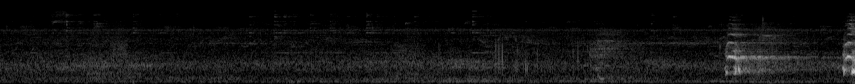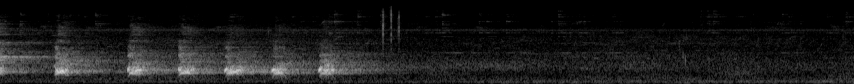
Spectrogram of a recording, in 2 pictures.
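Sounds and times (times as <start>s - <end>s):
hound barking: 7.3s - 7.8s, 8.4s - 12.4s.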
